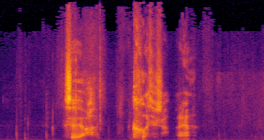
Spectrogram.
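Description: A middle-aged man answers warmly nearby.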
